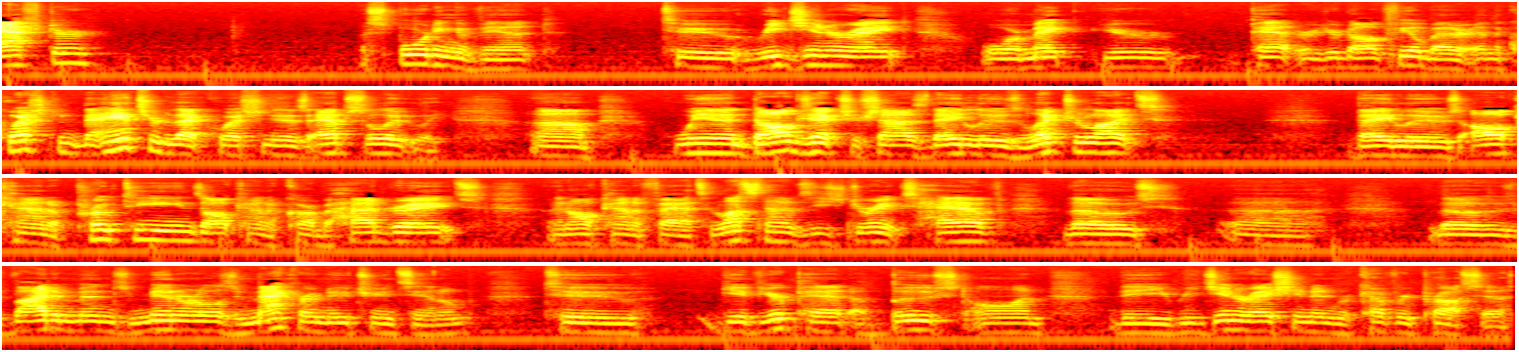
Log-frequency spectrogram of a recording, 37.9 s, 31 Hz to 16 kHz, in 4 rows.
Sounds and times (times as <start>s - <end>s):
Speech: 0.0s - 0.7s, 2.3s - 3.6s, 4.2s - 16.9s, 17.9s - 27.3s, 27.9s - 37.8s.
